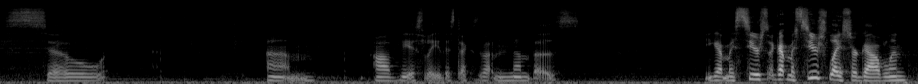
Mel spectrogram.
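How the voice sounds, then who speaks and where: A woman's voice: on the low side, steady tone, takes it slowly, creaky, long pauses, faint music behind. A woman live streamer chatting casually over a game, in a rambling, informal and self-deprecating way. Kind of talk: casual gaming stream chat.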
